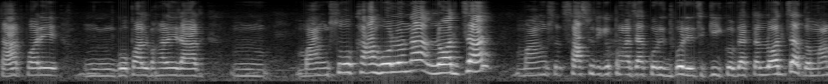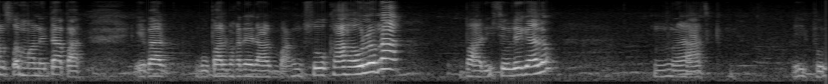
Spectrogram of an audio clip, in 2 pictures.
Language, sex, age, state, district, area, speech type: Bengali, female, 60+, West Bengal, North 24 Parganas, urban, spontaneous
